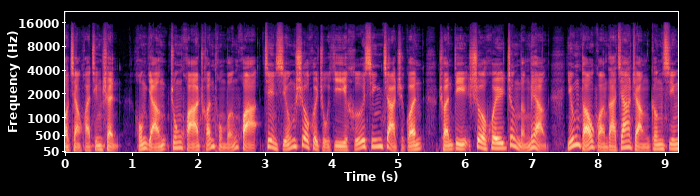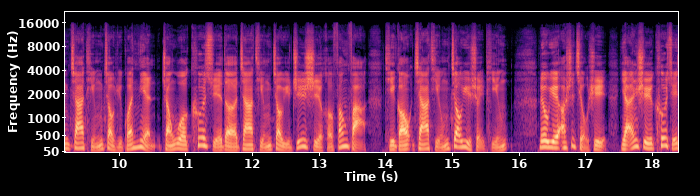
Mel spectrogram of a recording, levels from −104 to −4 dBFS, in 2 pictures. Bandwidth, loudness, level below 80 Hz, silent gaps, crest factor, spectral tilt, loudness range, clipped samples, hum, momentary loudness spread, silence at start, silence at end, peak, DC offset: 15.5 kHz; -20 LUFS; -56 dBFS; none; 16 dB; -4.5 dB/octave; 1 LU; under 0.1%; none; 7 LU; 0 s; 0 s; -4 dBFS; under 0.1%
